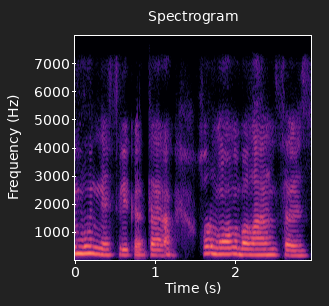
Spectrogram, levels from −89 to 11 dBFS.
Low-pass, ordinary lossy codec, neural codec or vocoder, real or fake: 7.2 kHz; AAC, 48 kbps; codec, 16 kHz, 2 kbps, FreqCodec, smaller model; fake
